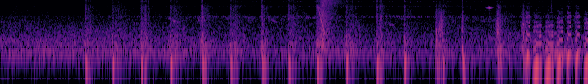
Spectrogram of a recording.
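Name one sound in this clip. Quick footsteps patter along as a game character runs.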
